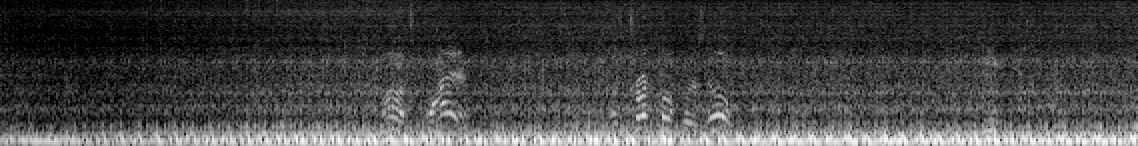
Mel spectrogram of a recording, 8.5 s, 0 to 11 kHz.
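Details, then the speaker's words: 1981 Ford Mustang 5.0 V8, revived after sitting, with no radiator fan fitted yet: deep, even, quiet idle with no knocks or misses and faint background chirps, described as sounding really good. Running healthy. "wow it's quiet I can hear it wow she sounds good sounds really good"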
